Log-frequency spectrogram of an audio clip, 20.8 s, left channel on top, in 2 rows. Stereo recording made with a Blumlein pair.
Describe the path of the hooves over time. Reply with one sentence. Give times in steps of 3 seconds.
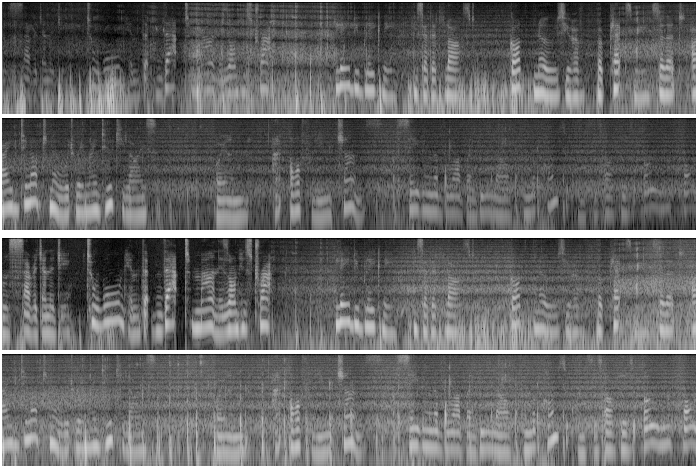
In this clip you hear the hooves on the left from 0 s, in the centre from 6 s and on the right from 9 s.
